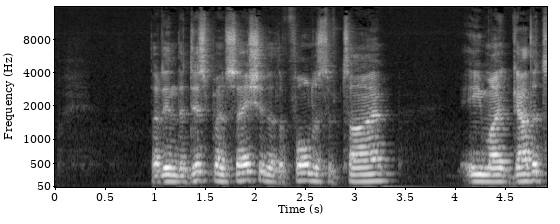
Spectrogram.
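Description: A man reads aloud calmly, close by.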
